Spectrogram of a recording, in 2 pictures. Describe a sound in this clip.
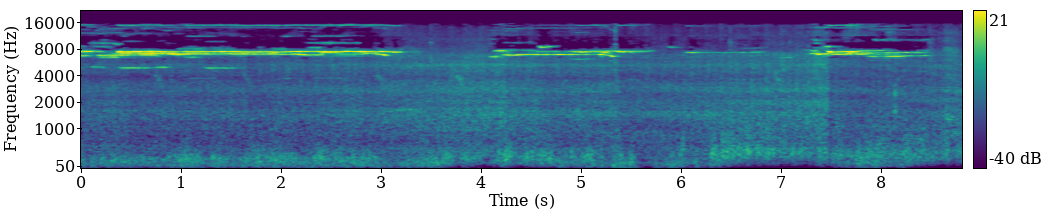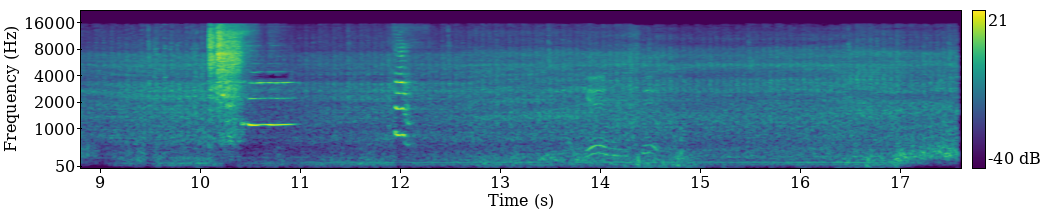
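A car engine runs as a car rolls slowly by.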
